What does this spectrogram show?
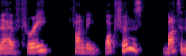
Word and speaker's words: Butn: to look at is button now button is pronounced button i actually had to go and look at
